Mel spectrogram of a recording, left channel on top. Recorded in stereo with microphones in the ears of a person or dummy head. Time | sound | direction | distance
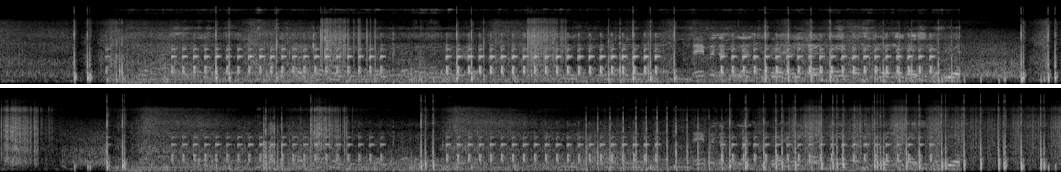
1.1 | tapping | 35° left (ahead or behind) | ?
